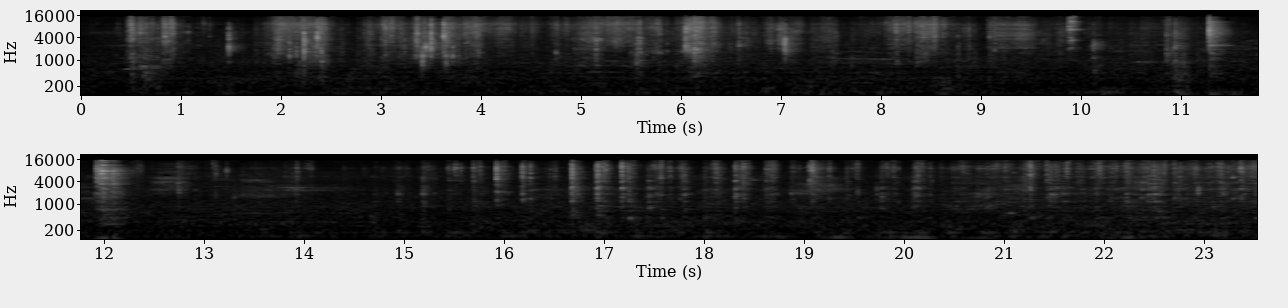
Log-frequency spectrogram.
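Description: Scattered clinks and scrapes of a utensil against a metal saucepan as cocoa powder is added to custard mixture. Toward the end, a wire whisk beats the cocoa into the liquid with quick, dense scraping against the pan.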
